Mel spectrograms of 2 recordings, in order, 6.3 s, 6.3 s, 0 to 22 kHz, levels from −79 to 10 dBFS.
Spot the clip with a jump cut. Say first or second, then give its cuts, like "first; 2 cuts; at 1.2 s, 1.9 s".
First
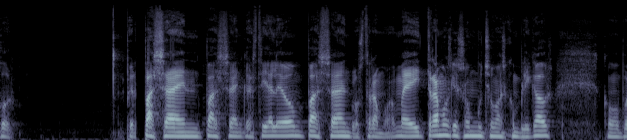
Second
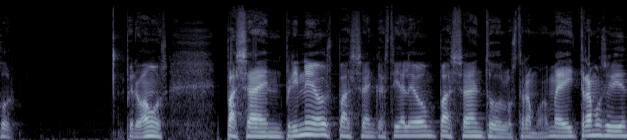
first; 4 cuts; at 1.3 s, 2.0 s, 3.5 s, 4.5 s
